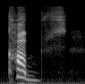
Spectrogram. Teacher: it will sound za at the last, not sa, because there is a voiced sound before S.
